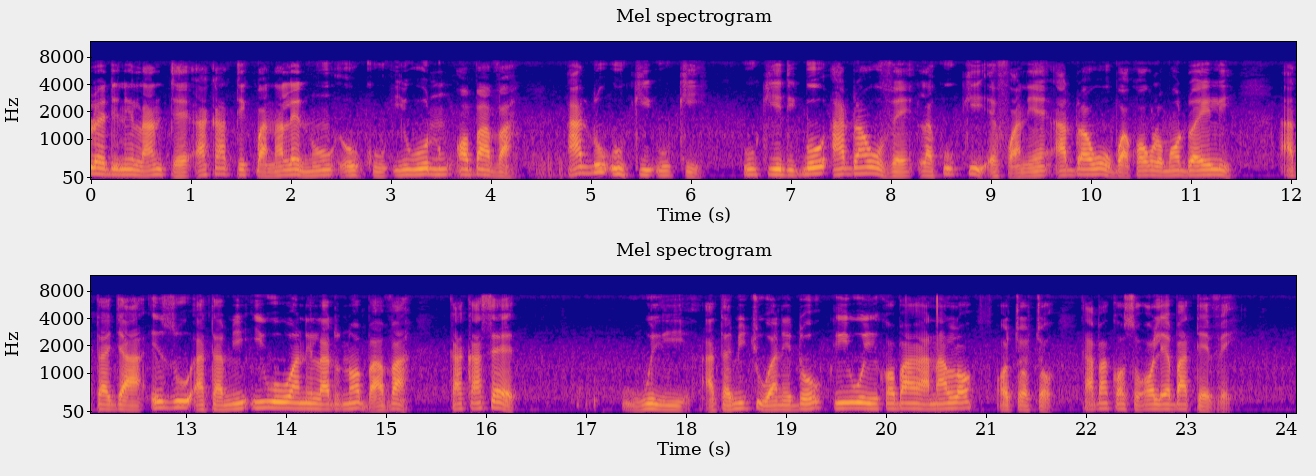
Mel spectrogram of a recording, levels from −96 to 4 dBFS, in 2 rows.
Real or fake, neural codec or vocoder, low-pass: real; none; 7.2 kHz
